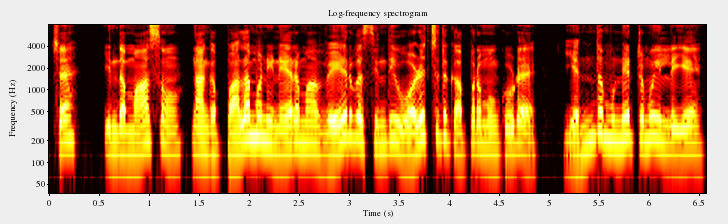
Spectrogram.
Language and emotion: Tamil, sad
